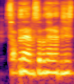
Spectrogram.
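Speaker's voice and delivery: high, frantic squirrel chatter; squeaky little creature babbling high; excited squirrel. Acted. Game master replays the squirrel's report, high excited chatter. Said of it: "and he was like".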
